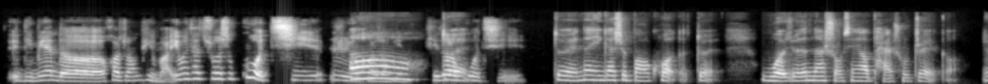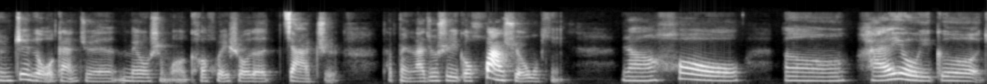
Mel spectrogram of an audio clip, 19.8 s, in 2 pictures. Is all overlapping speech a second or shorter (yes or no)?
no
